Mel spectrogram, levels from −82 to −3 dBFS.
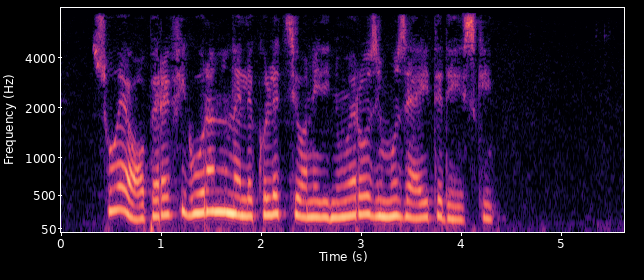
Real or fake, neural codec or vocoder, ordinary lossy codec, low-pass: real; none; AAC, 48 kbps; 7.2 kHz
